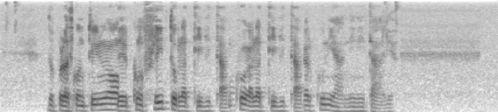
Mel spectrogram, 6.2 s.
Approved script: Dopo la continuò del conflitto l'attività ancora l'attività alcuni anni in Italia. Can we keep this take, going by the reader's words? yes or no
yes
